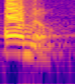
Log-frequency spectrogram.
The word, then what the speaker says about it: honor: For example, an honor, right? While speaking the honor, H is silent over there and we are getting a vowel sound of O over there.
